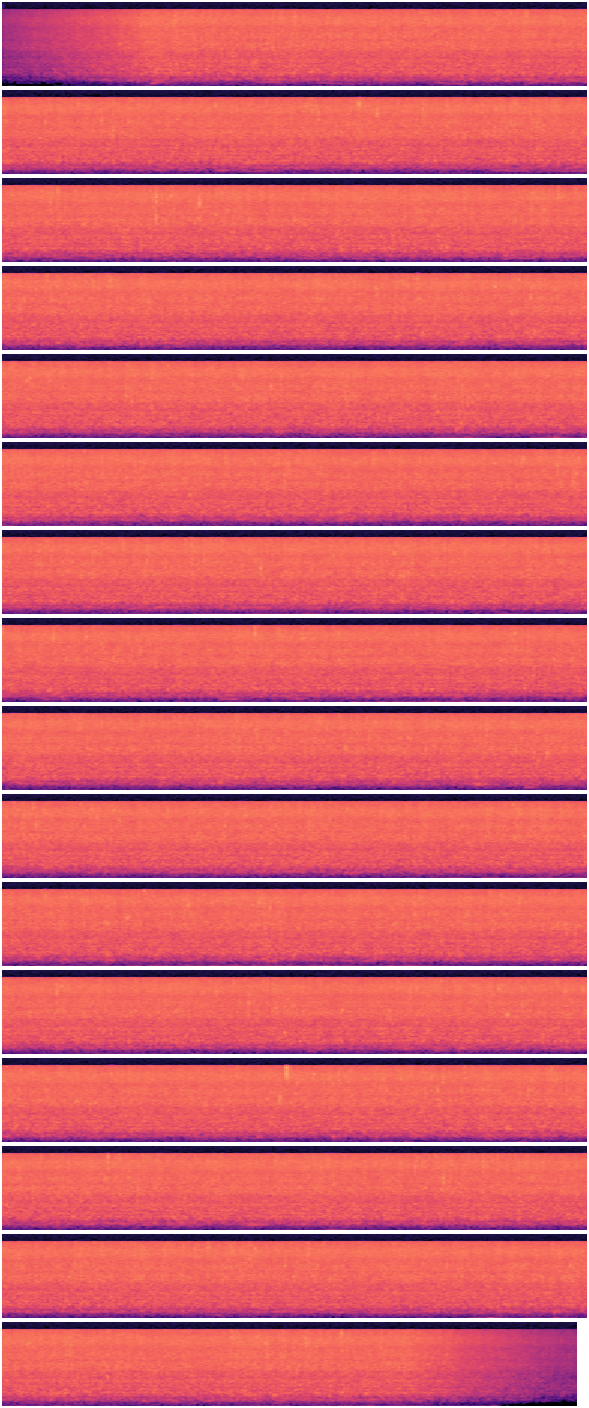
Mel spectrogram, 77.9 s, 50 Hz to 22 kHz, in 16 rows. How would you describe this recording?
Rapids streams under the train bridge over Husån. Distant voices from the soundwalk participants discussing herbs and picking wild strawberries. Recording made during soundwalk at World Listening Day, 18th july 2010.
